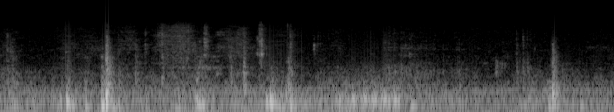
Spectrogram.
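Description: Opel Zafira's engine idling, a steady low hum heard inside the cabin, with three knocks and a brief rustle from the camera being handled.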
